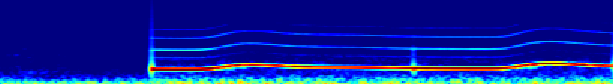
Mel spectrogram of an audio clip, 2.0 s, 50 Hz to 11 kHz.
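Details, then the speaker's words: Toe pressure assessment with a Hideko ES100V3 Doppler on a supine, rested patient: silence, then a sudden steady whistling tone rising and falling with each beat as toe arterial flow returns, first signal at 125 mmHg. "You will also notice a significant change in sound frequency when blood flow has returned."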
